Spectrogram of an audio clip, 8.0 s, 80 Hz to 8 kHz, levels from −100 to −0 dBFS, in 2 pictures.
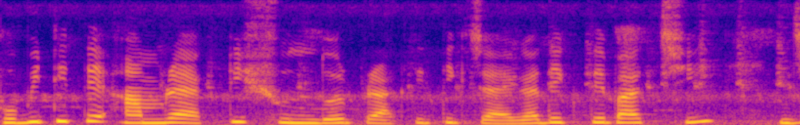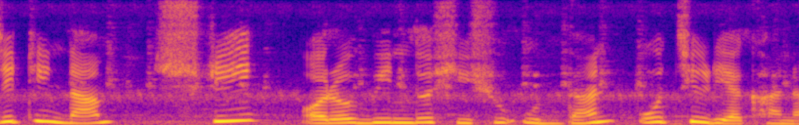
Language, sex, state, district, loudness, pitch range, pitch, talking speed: Bengali, female, West Bengal, Paschim Medinipur, -16 LUFS, 235-300 Hz, 260 Hz, 120 wpm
